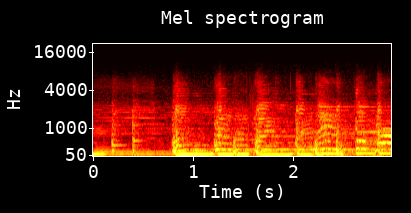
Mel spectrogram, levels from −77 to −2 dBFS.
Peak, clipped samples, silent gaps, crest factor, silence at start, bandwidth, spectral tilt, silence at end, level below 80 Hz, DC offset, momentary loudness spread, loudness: -4 dBFS; under 0.1%; none; 14 dB; 0 s; 8 kHz; -8 dB/octave; 0 s; -22 dBFS; under 0.1%; 9 LU; -20 LUFS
